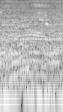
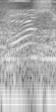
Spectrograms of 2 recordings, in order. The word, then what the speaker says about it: Rogue: Rouge? Assassin's Creed Rouge oder, also Rogue, wie auch immer das ausgesprochen wird, oder Unity?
